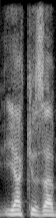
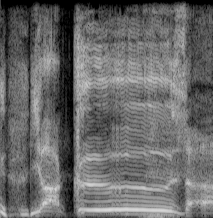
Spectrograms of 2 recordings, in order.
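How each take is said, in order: First: All syllables are said with even stress. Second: One syllable is clearly stressed over the others. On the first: "I've been saying Yakuza because typically in Japanese language, you don't emphasize any syllables" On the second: "there's a lot of people who go"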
